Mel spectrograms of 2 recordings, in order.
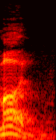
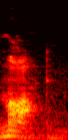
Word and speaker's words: Maud: Said my name is not Mud. It's Mod. And some people said it's Maid. It smelled Maid, but it's pronounced Maud.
